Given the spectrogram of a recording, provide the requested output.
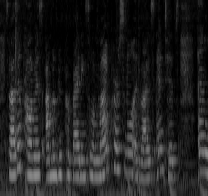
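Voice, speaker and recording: Over noticeable background noise, a woman with a high voice speaks at a fairly quick pace. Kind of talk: casual talk to camera.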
